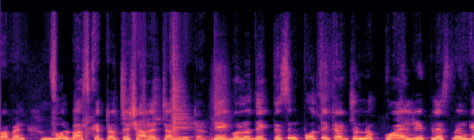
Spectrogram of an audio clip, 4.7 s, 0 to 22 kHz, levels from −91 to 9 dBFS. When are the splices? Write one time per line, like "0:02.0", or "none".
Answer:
0:02.1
